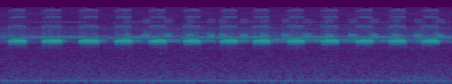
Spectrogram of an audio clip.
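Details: Autumn grass insects on a deep night in Changnyeong, Gyeongnam, South Korea: a high, shimmering chirp pulsed about three times a second in a steady, even rhythm, with fainter insects trilling behind and a low hum underneath.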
